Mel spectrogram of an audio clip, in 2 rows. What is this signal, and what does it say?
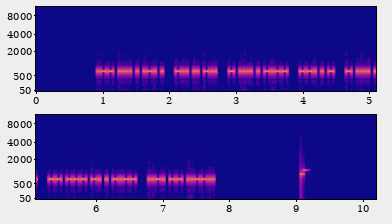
Morse code, heard as a keyed tone, about 41 wpm, 700 Hz. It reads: WHERE DID THEY GET THE MONEY FM?
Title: Sentences from Top 400 Words and Abbreviations 45wpm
